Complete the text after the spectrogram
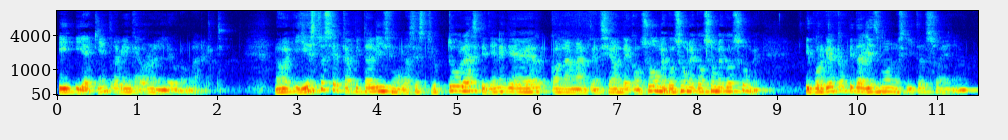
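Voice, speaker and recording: With audible room echo, a man with a fairly high pitch and a dark, mellow, somewhat breathy tone talks at a fairly quick pace, his pitch varying in an ordinary way. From Tabasco, Mexico. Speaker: psychologist. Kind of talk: casual chat.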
